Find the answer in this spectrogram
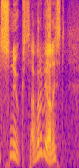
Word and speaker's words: Snook: Now, at first I thought they were called Snooks, I've got to be honest. But this one seems to rhyme with book, so I think it's Snook. Snook and book. So I think that's our pronunciation.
